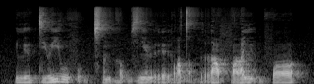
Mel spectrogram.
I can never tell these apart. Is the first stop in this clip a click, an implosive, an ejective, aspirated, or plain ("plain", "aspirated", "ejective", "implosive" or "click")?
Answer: plain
